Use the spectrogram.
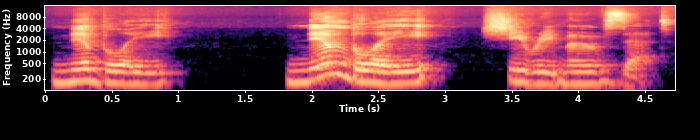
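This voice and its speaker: A woman reading a storybook aloud as narrator, deliberate and expressive. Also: low voice. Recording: echoey, reverberant room.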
